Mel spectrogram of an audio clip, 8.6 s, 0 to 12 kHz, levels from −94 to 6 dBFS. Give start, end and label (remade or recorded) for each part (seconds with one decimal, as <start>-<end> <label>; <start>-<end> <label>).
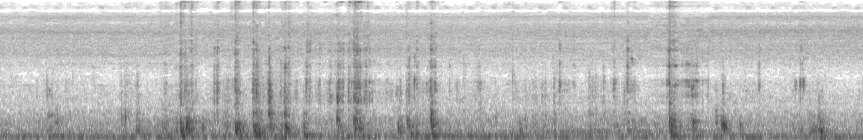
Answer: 0.0-6.5 recorded; 6.5-7.1 remade; 7.1-8.6 recorded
